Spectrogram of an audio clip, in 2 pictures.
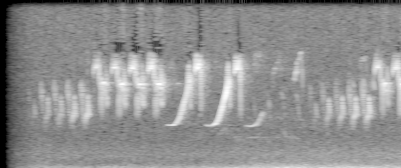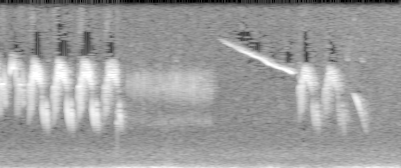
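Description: Songbird singing in quick runs of sweeping, chirping notes, with a few rising whistles about two seconds in and a brief buzzy trill past the middle, over a steady low rumble that grows louder.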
